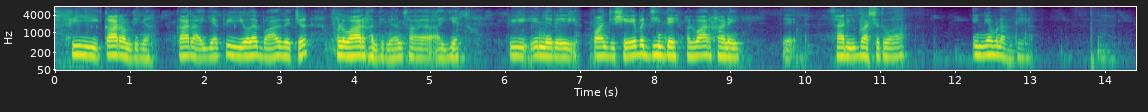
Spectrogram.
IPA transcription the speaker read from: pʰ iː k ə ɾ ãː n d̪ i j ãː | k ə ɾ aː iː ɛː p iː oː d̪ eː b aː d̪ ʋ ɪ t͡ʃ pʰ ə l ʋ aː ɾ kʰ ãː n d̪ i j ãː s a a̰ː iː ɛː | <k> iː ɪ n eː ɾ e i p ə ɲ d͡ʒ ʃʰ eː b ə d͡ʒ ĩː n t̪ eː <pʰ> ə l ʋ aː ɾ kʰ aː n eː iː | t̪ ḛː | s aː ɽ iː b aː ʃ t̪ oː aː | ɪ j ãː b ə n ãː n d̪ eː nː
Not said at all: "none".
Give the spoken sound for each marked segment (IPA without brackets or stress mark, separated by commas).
p, pʰ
